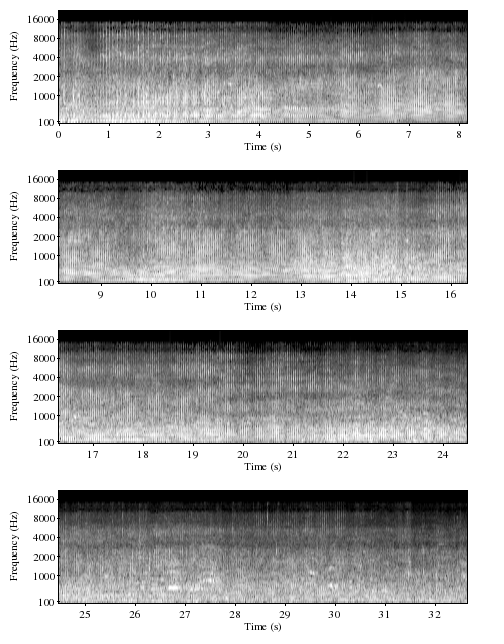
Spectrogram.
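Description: A small boat engine running steadily, with people talking over it.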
